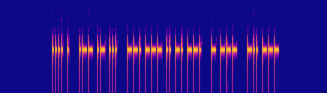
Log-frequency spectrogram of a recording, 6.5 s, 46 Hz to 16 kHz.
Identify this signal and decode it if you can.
Morse code, heard as a keyed tone, about 40 wpm, 700 Hz. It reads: HE WAS GOING TO DO
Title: Sets of 5 Words Encore2 40wpm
